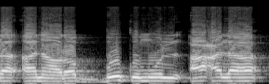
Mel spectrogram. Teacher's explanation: रब्बुकुम की रा को पुर पढ़ेंगे। इसका कायदा है कि रा के ऊपर ज़बर और पेश आए तो रा को पुर पढ़ेंगे।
